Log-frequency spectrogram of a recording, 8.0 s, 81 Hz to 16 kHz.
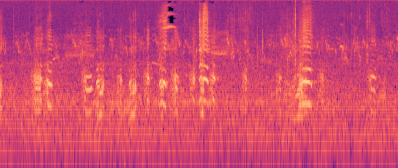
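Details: Canada goose at a dead-tree nest in Dufferin Islands with five goslings about 1-2 days old that jump from the nest to follow the mother, giving short nasal honks in irregular bursts over steady background hiss and louder knocks.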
